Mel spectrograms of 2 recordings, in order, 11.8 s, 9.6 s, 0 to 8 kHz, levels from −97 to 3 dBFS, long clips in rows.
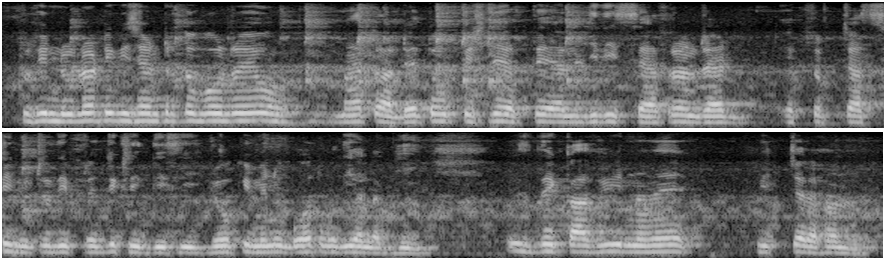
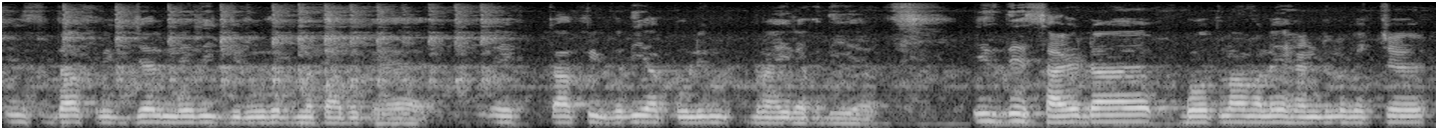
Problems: constant background noise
